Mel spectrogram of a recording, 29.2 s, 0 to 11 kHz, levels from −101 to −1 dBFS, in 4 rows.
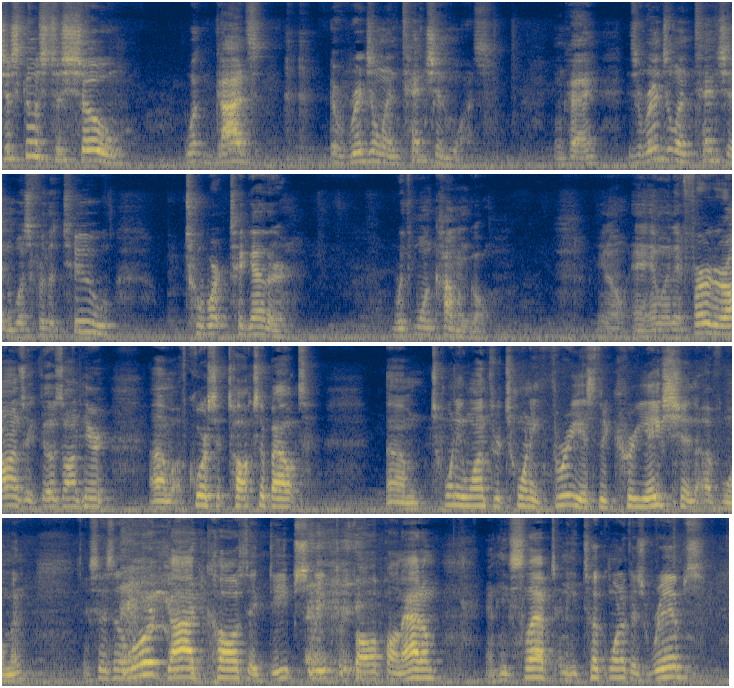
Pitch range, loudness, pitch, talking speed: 110-175 Hz, -24 LUFS, 140 Hz, 150 wpm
